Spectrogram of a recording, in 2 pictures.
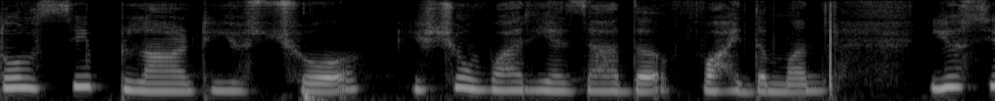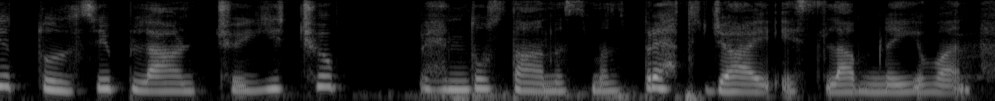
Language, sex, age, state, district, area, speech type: Kashmiri, female, 18-30, Jammu and Kashmir, Anantnag, rural, spontaneous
